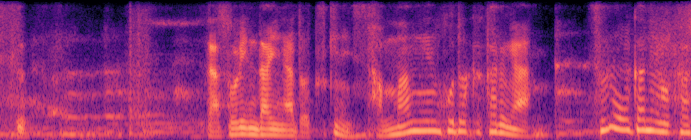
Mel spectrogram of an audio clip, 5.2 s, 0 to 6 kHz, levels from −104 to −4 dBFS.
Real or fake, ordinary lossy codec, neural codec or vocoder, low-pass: fake; Opus, 16 kbps; codec, 24 kHz, 1.2 kbps, DualCodec; 5.4 kHz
